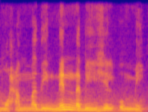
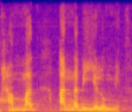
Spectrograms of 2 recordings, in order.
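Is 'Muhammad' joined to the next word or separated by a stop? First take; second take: joined; separated. First: Muhammad runs straight on with an added 'n' sound. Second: A stop follows Muhammad before the next word. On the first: "मिलाकर पढ़ने की सूरत में एक ज़ेर होगी और दूसरी ज़ेर की जगह नून आ जाएगा" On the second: "वक्फ़ करके पढ़ना है तो फिर यूँ पढ़ेंगे"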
